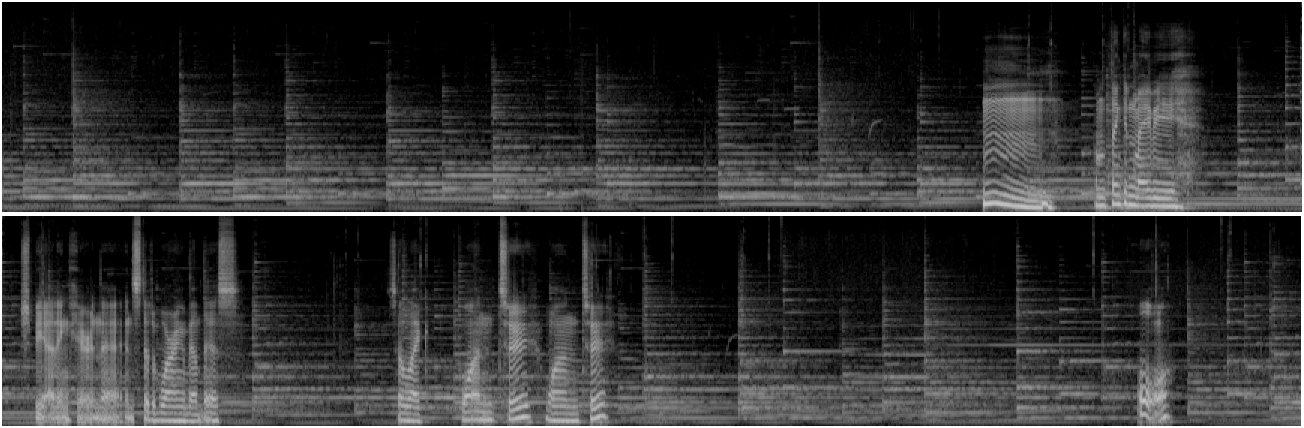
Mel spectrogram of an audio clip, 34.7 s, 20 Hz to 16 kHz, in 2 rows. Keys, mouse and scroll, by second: 12.6 alt+scroll up 2, 13.7 alt+middle click, 14.2 alt+scroll down 1, 14.6 alt+middle click, 15.0-17.3 alt+drag, 21.9 alt+middle click, 25.9 alt+middle click, 27.3 alt+middle click, 27.7-31.8 alt+drag, 33.5 click.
